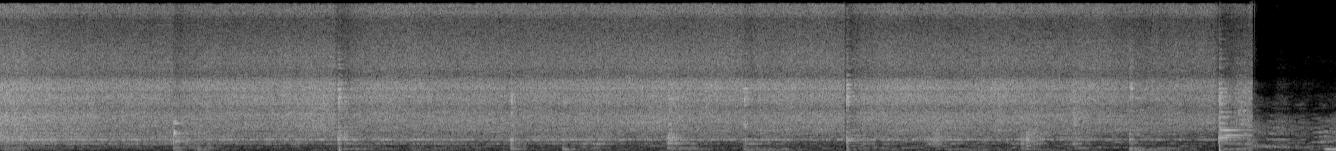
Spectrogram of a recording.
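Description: Green peas sizzling in hot oil in a metal kadai, with a metal ladle stirring and clinking against the pan now and then. The sizzling cuts off abruptly near the end.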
